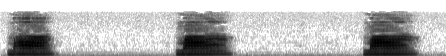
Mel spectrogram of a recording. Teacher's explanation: other tone the first tone is called the high tone it's pitch is near the top of the speaker's range and its contours level as you can see in the display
